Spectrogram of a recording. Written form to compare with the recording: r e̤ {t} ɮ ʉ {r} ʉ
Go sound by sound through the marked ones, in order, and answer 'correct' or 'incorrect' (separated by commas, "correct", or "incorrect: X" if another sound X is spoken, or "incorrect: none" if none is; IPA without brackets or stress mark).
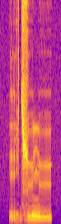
incorrect: d, incorrect: n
